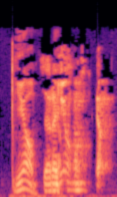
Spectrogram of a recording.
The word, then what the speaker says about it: Guillaume: Is it Alfred Guillaume? Guillaume. Is that Guillaume. Guillaume. Like our friend Guillaume. It's the exact same word. Okay. That's the French version of William. That's how French people say William.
